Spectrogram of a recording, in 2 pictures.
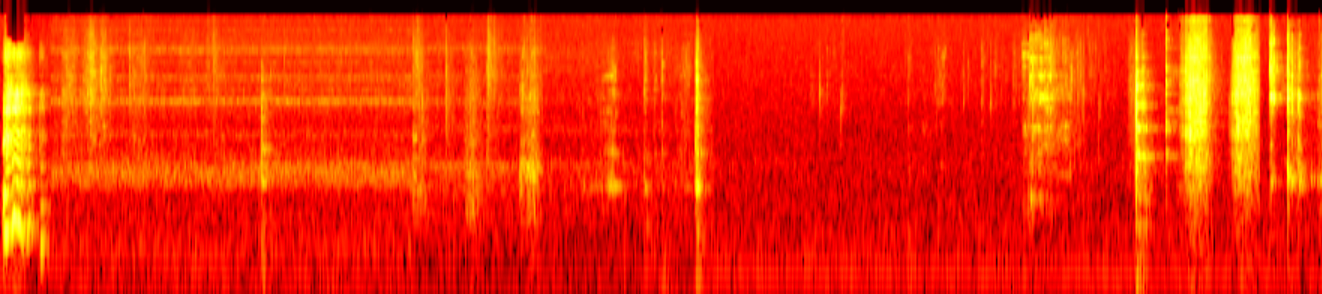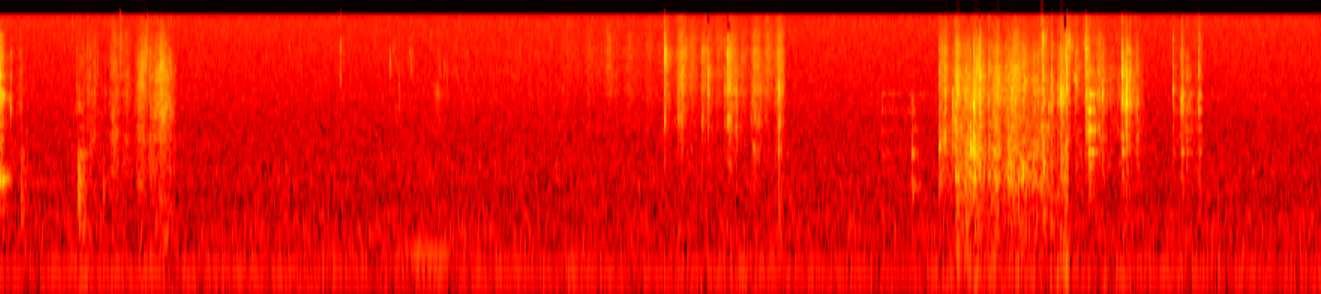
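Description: Kitchen prep sounds: a knife, utensils and a plate clinking and scraping in scattered bursts, including a knife spreading pesto across toasted bread. The loudest clatter comes in the middle, with more scraping near the end, over a low steady hum.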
